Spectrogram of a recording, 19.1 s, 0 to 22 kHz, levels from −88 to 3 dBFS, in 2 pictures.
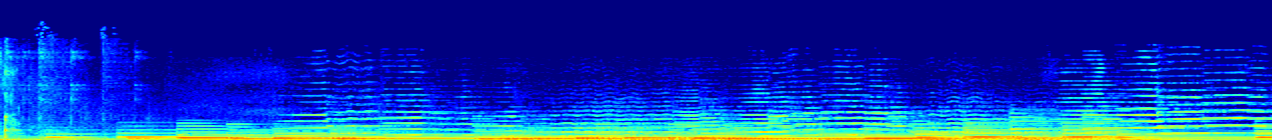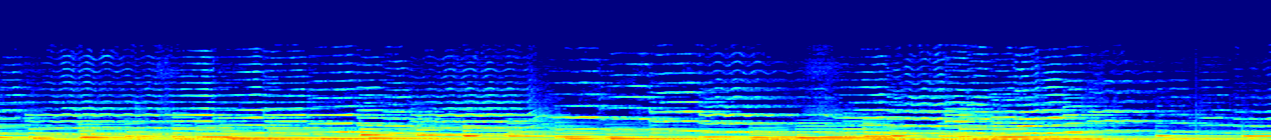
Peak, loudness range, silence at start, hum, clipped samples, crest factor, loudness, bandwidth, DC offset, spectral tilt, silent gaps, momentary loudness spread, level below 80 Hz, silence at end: -10 dBFS; 3 LU; 0 s; none; under 0.1%; 14 dB; -23 LUFS; 14.5 kHz; under 0.1%; -6 dB/octave; none; 8 LU; -44 dBFS; 0 s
